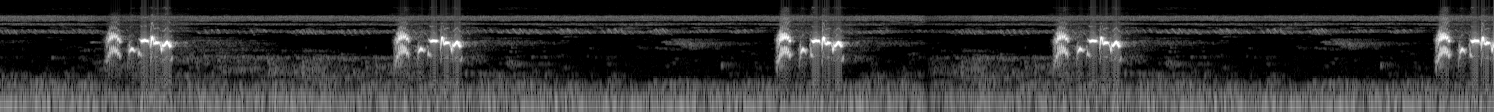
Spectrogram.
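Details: Sooty-headed bulbul in full voice, used to lure wild bulbuls for trapping, repeats a quick bubbly phrase of a few chirps five times at irregular gaps of one to two seconds, over a steady insect hum.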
